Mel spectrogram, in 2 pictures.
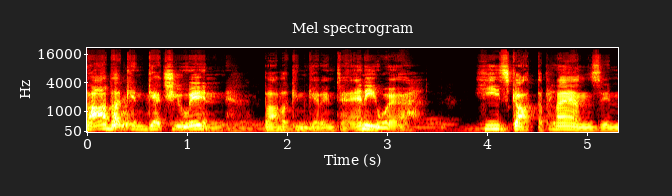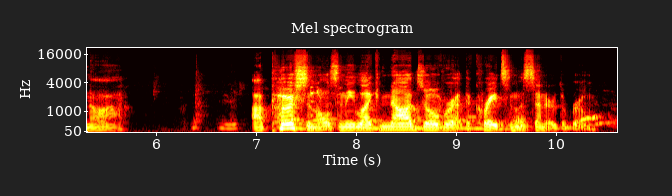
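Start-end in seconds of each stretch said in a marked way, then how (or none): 0.0-7.8 sinister, menacing tone. Voicing Cornelius, who smiles at the visitor and greets him: sinister. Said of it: "smiles this really sinister smile and he goes".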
